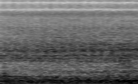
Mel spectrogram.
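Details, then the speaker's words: Vauxhall Astra, bought near-scrap, after exhaust-side repair with one bolt missing: quiet, even idle with smooth low hum, the earlier horrible exhausty rattle gone; engine sounds healthy. "If it makes that horrible kind of exhaustly rattling noise, then we have failed. Oh my god, it's not doing it."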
